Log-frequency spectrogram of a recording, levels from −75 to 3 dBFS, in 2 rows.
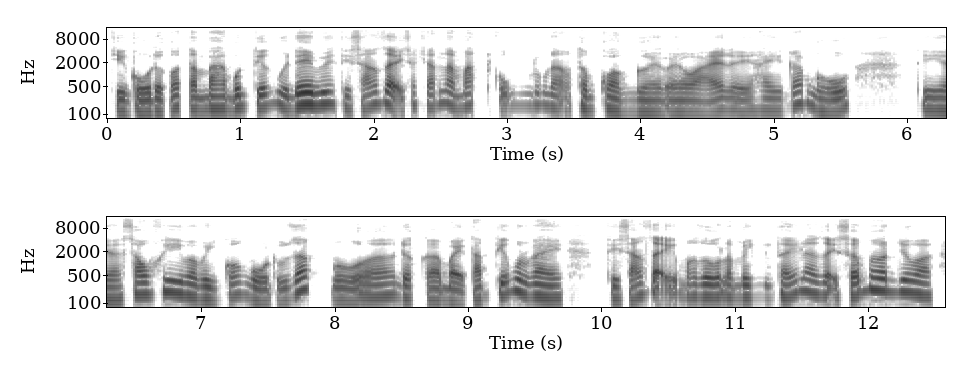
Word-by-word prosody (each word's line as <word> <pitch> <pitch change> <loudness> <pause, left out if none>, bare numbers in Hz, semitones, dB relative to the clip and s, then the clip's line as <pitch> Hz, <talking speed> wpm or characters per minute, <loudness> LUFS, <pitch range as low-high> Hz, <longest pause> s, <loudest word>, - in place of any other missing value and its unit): chỉ 120 - -1
ngủ 115 0 +3
được 125 - +2
có 145 - +2
tầm 135 -1 +1
3-4 145 +1 +1
tiếng 155 +3 -1
buổi 155 -5 0
đêm 175 +2 +7
ấy, 185 - 0
thì 145 - -6
sáng 180 +5 -3
dậy 180 -1 +5
chắc 175 - -10
chắn 155 +2 -3
là 175 -3 +2
mắt 165 +3 -1
cũng 165 0 -10
lúc 170 0 -9
nào 155 -3 -2
cũng - - -7
thâm 140 - -1
quầng, 125 -4 -1
người 115 -1 -3
uể 115 - -3
oải 110 -6 +1
lại 65 -2 -3
hay 125 0 -6
ngáp 180 +2 -2
ngủ. 125 -7 -2 0.6
Thì, 135 0 -2
ờ, 130 0 0
sau 165 +3 +2
khi 185 +1 +1
mà 155 -2 +2
mình 130 -3 -1
có 155 +2 -3
ngủ 125 -7 -1
đủ 120 - -4
giấc, 220 - +3
ngủ, 120 -1 -1
ờ, 150 +2 0
được, 140 -3 0
ờ, - - +1
7-8 130 - +1
tiếng 165 +1 +1
một 200 -3 +2
ngày 140 -2 +2 0.3
thì 135 - -3
sáng 130 +3 +1
dậy - - +5
mặc 145 - -4
dù 150 0 +4
là - - -1
mình 145 0 -2
thấy 150 +4 -1
là 195 -3 0
dậy 165 - +2
sớm 155 +7 +1
hơn, 210 -3 +4
nhưng 195 -2 +2
mà, 165 -2 +3
150 Hz, 295 wpm, -26 LUFS, 130-170 Hz, 0.6 s, đêm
